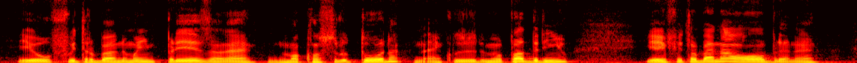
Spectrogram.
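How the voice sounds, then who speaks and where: Over a quiet background, a man with a fairly high pitch and a dark, mellow tone talks at a very fast pace with fairly even intonation. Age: 20s. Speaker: physical education teacher and business owner. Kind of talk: casual interview.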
